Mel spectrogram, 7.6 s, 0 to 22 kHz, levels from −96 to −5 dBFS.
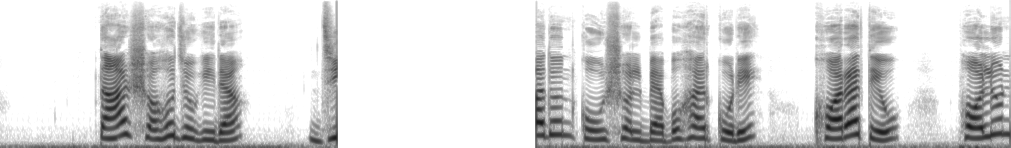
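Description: At 2.53 s the input signal was likely lost upstream while the recorder kept writing silence, an audio dropout to silence. The speech cuts off mid-flow into 1.5 s of silence, with no room tone, until it resumes at 4.03 s on "কৌশল ব্যবহার করে".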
